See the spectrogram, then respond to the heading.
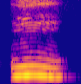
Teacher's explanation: আ, আ, ঠোঁটের ফাঁকা বেশি থাকতেছে । দেখো, উ, ঠোঁটের ফাঁকটা কম, ছোট, এই জন্য এটা সংবৃত।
